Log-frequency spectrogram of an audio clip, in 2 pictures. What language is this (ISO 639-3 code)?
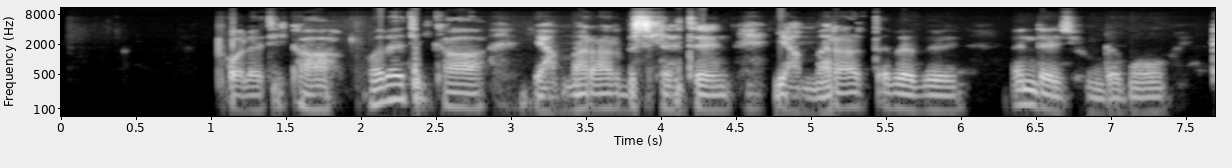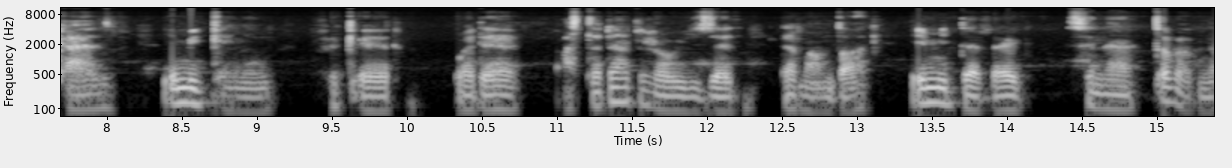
amh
